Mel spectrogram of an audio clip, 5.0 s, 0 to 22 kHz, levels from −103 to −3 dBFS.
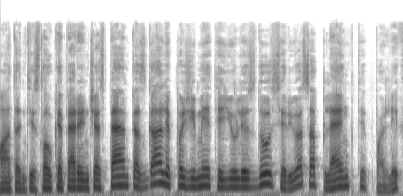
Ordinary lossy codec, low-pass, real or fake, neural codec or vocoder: AAC, 64 kbps; 14.4 kHz; fake; vocoder, 44.1 kHz, 128 mel bands every 256 samples, BigVGAN v2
